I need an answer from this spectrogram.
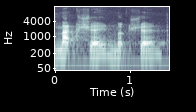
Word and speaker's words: M'Cheyne: I believe it's pronounced McShane.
